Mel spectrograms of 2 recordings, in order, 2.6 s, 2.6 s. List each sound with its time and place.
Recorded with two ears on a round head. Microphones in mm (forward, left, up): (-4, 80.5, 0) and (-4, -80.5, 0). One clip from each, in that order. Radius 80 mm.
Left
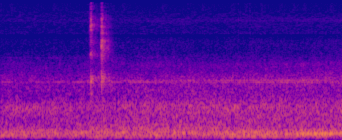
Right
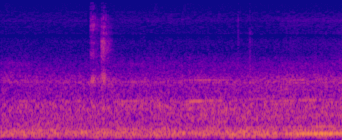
0.7 s a finger snap: 60° left (ahead or behind), 6 m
